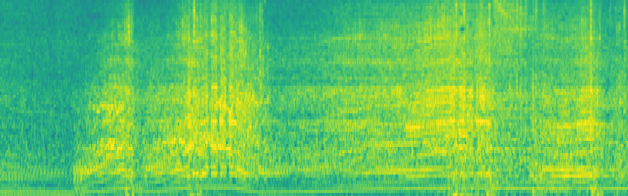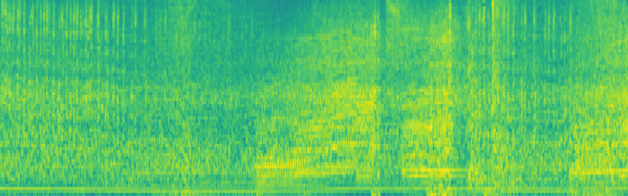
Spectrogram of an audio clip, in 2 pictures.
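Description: A sports car engine hums and revs up and down as the car speeds along.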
